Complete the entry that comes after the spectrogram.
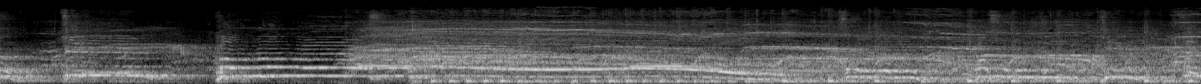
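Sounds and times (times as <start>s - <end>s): amplified vocal shout: 0.0s - 12.0s
crowd cheering: 0.0s - 12.0s.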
